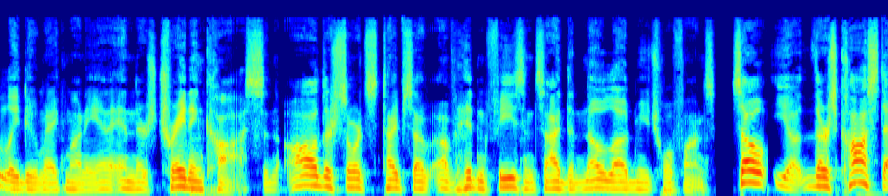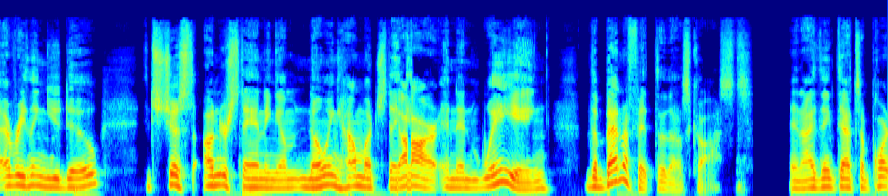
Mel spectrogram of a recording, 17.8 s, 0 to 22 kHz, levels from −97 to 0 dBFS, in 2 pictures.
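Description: A speech clip with one brief scrambled moment: from 12.86 to 13.00 s the audio jumbles. These are chunks out of order. A chunk of about 46 ms arrived late and plays two chunks after its proper place. Nothing is missing, but the misplaced segment leaves three hard joins where the waveform jumps, giving the garble.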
